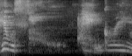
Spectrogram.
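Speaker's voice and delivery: whispered with a pause before "angry"; emphatic whisper. Real, not acted. Telling cohost how angry he was, in a whisper. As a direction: whisper it, letting "angry" hang.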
